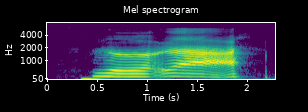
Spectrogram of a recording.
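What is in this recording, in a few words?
"gong1yuan2", Mandarin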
